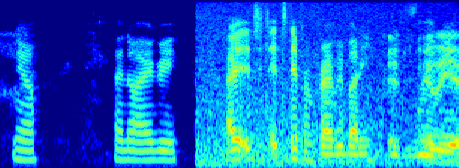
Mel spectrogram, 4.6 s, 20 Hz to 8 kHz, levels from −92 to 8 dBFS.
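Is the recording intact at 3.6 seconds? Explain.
No. At 3.6 seconds the sound is hollow and phasey, with a fixed coloration. This is channel delay (comb filtering), present from 2.29 s, just after "I know I agree", to the end. One channel lags the other by roughly 10 ms. When the two are summed to mono, shared content cancels at evenly spaced notches starting around 40 Hz.

Noise suppressor artifacts are also present at this moment, as they are throughout the clip. The suppressor pulls down the bands it judges to be steady noise, by about 15 dB, frame by frame. The room noise has risen since about 2 s, and the leftover noise pumps between and under the words.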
